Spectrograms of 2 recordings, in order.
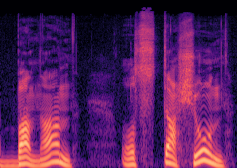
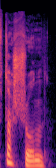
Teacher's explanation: For østnorske dialekter har veldig ofte førstestavelsestrykk og tonelag to i en del ord.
